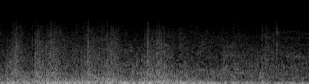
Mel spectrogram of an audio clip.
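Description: In the naval battle game Naval Action, a brig's 6-pounder long cannons fire in a rolling barrage, a dense, continuous rumble of booms with no clear gaps, loud and close, with no talking.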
